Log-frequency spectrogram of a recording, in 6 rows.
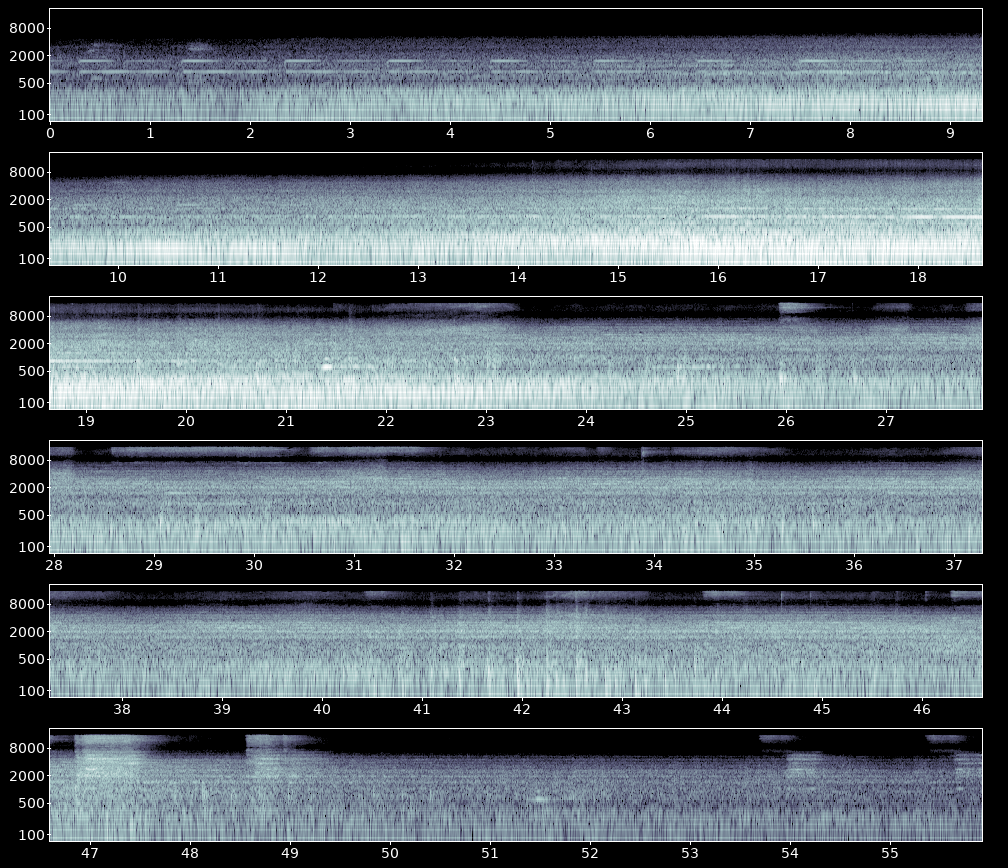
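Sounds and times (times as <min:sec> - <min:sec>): train wheels rolling on rails: 0:02.2 - 0:51.2.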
